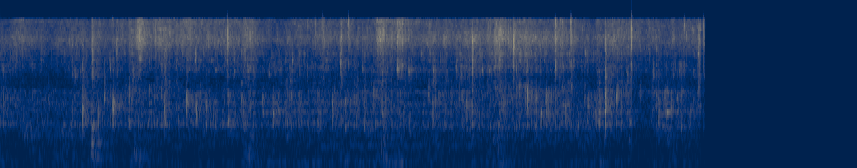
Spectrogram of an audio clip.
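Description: Raw chicken pieces sizzling and crackling in hot oil with browning onions in a steel pot, with dense sharp crackles throughout. The sound cuts off abruptly to dead silence about seven seconds in.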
